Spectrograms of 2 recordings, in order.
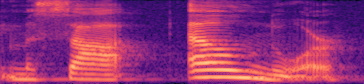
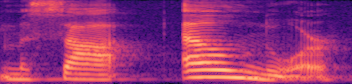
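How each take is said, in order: First: An 'l' sound is heard before 'nur'. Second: The same.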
